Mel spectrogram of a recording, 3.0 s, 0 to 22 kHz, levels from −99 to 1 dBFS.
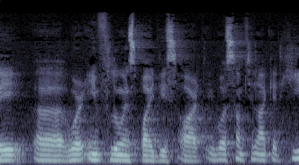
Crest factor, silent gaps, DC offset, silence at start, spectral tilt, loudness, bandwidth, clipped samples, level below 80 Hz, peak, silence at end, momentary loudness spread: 16 dB; none; under 0.1%; 0 s; -5 dB/octave; -33 LUFS; 16 kHz; under 0.1%; -66 dBFS; -16 dBFS; 0 s; 5 LU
